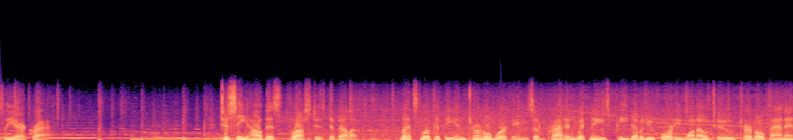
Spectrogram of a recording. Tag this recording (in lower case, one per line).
speech
jet engine
music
